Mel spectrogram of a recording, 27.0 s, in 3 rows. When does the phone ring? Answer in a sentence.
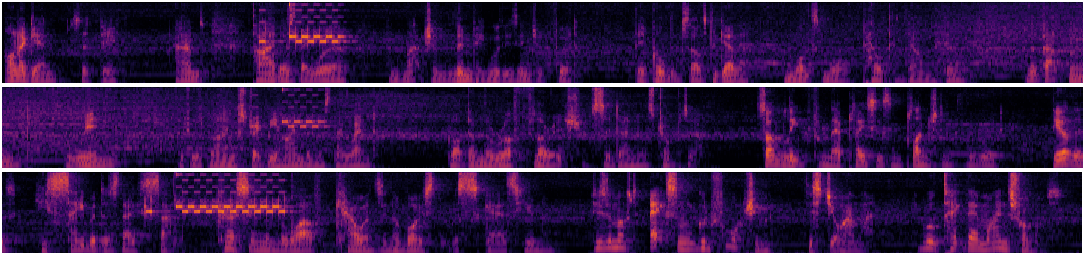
The ringing phone can be heard from 2.1 to 2.9 s, from 11.1 to 11.8 s and from 19.1 to 20.9 s.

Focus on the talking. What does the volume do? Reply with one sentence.
The volume of the talking stays about the same.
